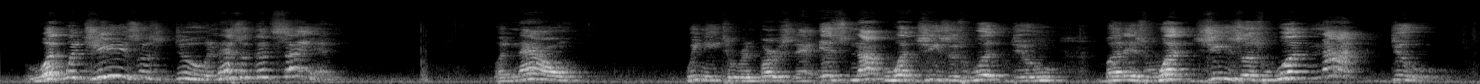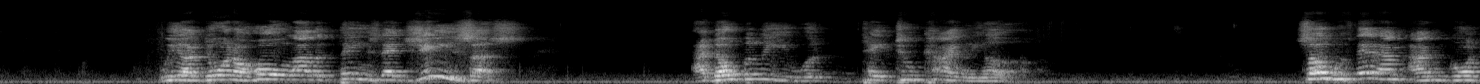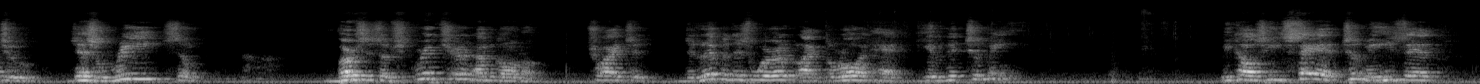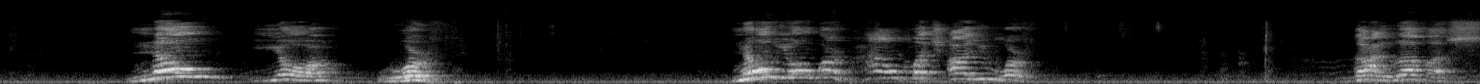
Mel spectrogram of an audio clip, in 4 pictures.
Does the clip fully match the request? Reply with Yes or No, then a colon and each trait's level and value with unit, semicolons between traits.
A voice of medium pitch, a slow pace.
Yes: medium, 180 Hz; slow, 100 wpm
